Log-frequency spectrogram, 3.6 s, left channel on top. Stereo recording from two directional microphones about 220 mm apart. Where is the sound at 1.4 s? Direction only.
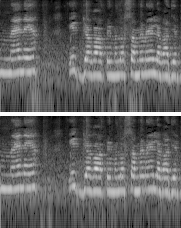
10° left (ahead or behind).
